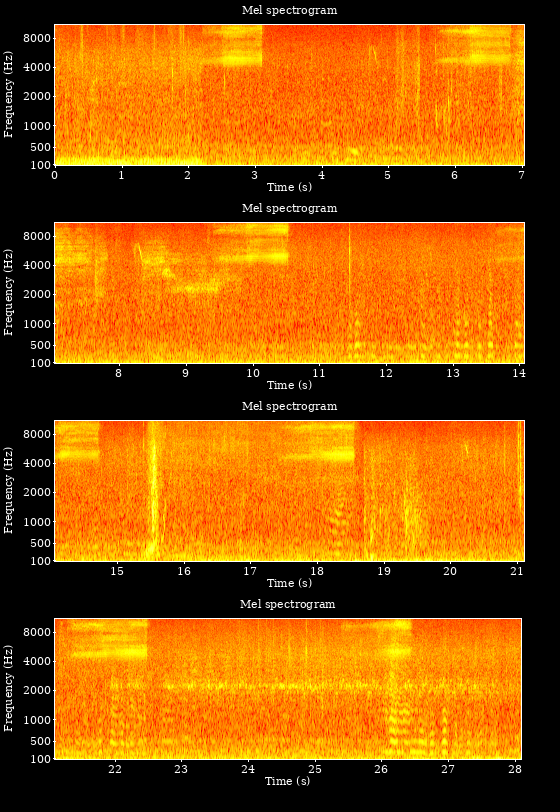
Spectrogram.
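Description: An insect calling outdoors: a high buzz of about a second, repeated roughly every four seconds, over a low rumble of wind on the microphone. A single sharp sound stands out about halfway through.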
